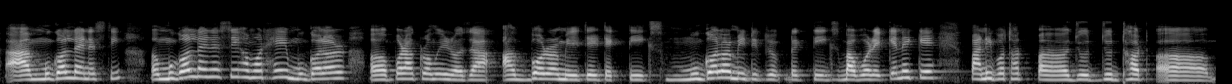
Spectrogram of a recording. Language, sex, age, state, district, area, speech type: Assamese, female, 18-30, Assam, Goalpara, urban, spontaneous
